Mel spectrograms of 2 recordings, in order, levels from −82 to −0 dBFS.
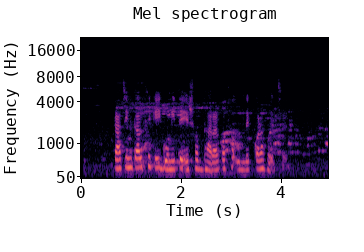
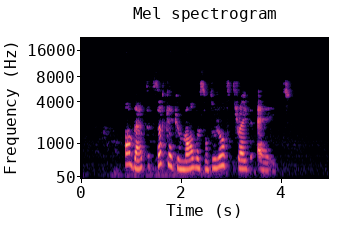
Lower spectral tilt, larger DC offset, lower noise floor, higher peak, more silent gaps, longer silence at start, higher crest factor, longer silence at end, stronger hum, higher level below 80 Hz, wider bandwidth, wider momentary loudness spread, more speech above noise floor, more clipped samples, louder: first, -6.5 dB/octave vs -5 dB/octave; neither; second, -64 dBFS vs -72 dBFS; second, -14 dBFS vs -6 dBFS; neither; second, 0.65 s vs 0.85 s; about the same, 18 dB vs 20 dB; second, 0 s vs 0.8 s; neither; about the same, -70 dBFS vs -68 dBFS; about the same, 7.6 kHz vs 7.6 kHz; second, 15 LU vs 19 LU; second, 32 dB vs 48 dB; neither; second, -32 LUFS vs -24 LUFS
